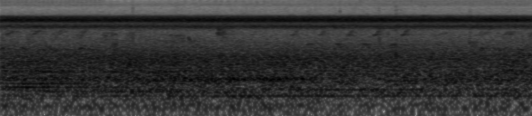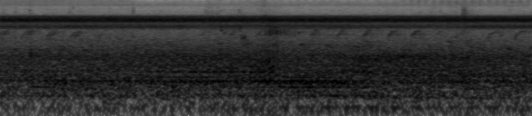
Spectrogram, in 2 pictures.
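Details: Loud summer cicadas keep up an unbroken high-pitched droning whine over the whole stretch. Faint, scattered bird chirps sit beneath it, with a short rustle near the end.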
